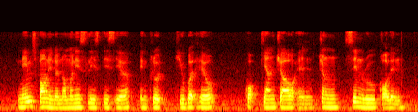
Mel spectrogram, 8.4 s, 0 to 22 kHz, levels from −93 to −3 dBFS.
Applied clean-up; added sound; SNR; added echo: none; none; none; none.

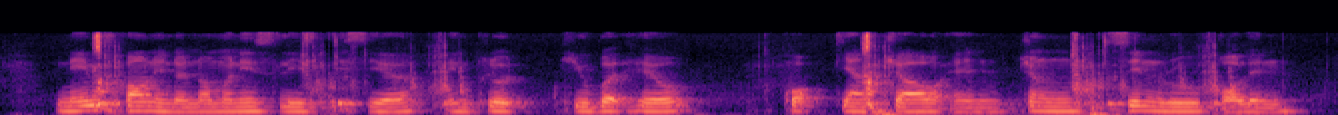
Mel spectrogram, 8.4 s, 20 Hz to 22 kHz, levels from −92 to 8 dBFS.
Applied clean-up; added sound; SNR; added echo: neural mask model Resemble Enhance denoiser.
